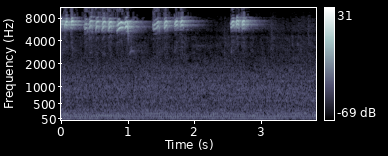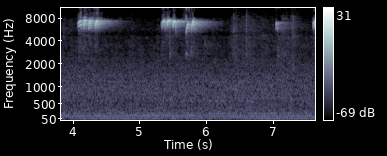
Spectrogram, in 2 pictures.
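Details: High, thin calls heard while a male Northern cardinal feeds a fledgling: clustered bursts of sharp, slightly buzzy notes early on, then scattered pairs with short pauses, against a constant low hum.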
